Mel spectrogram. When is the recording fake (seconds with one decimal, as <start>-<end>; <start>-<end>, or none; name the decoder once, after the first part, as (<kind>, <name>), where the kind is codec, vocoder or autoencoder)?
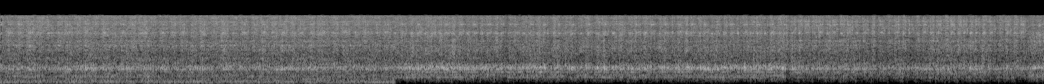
1.4-1.9 (vocoder, BigVGAN v2); 3.2-5.6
